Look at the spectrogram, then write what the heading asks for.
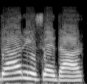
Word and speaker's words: Razr: The Motorola Razr, styled RAZR, pronounced pressed like Razr, codenamed Silicone One, is a series of mobile phones by Motorola, part of the 4LTR line.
